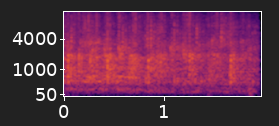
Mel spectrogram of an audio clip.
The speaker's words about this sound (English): Yeah, clap for him.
